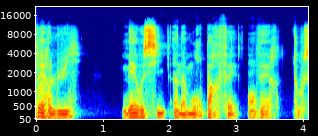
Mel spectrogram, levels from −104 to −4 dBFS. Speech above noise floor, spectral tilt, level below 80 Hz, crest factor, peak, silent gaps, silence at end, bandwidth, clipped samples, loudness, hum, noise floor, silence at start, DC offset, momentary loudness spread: 60 dB; -4 dB/octave; -58 dBFS; 20 dB; -4 dBFS; none; 0 s; 13.5 kHz; under 0.1%; -22 LUFS; none; -81 dBFS; 0 s; under 0.1%; 16 LU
